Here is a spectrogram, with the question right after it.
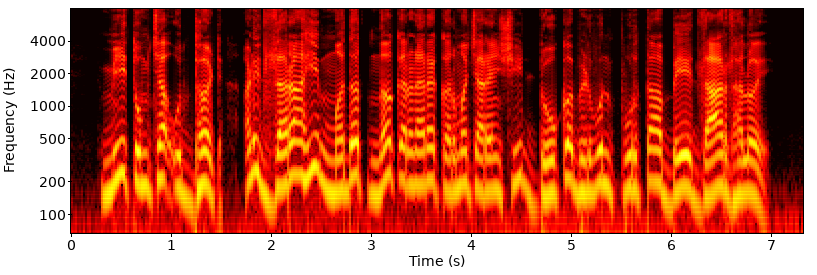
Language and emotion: Marathi, angry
